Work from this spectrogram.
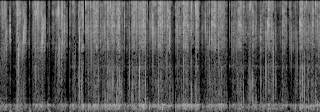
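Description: Long yellow nail tips scratch and tap downward on the top of a black condenser microphone with a rhinestone-covered grille. The result is a fast, steady stream of deep, close-up scratching with many quick taps and a low rumbling hum, with little high content.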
